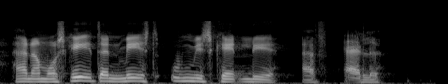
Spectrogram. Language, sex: Danish, male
